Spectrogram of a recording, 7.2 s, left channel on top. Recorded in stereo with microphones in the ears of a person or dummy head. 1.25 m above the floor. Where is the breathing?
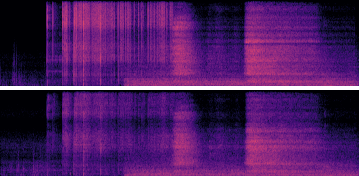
75° left (ahead or behind), 3 m.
